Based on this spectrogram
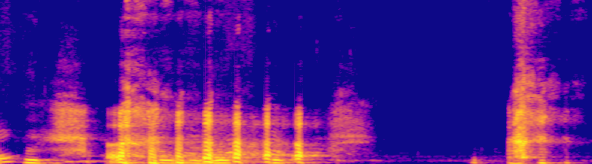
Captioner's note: laughs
